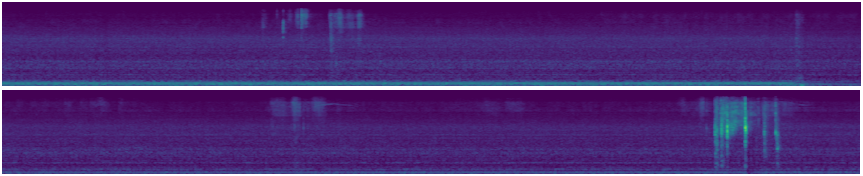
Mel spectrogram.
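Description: A pen scratches faintly on paper.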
